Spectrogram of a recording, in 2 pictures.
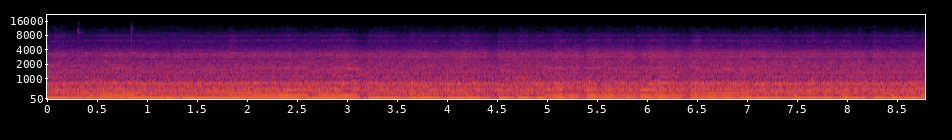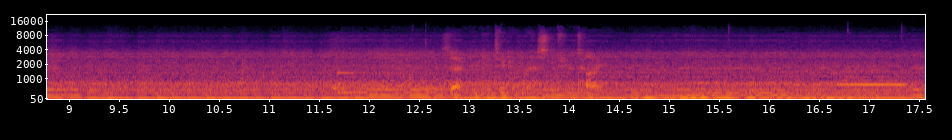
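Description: A car engine hums steadily and changes pitch as it speeds up and slows down.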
